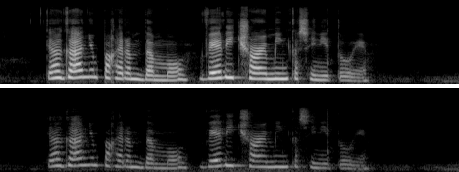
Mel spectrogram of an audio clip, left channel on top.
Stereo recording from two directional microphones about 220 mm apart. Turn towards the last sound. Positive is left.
turn(degrees=50)  # may be behind; listen again after turning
